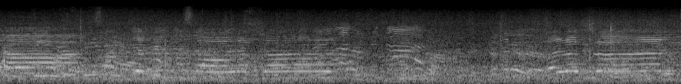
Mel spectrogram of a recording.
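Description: A crowd of men and women chatter nearby outdoors.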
